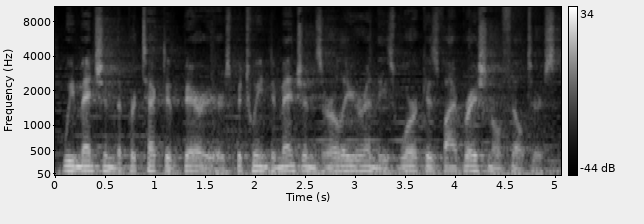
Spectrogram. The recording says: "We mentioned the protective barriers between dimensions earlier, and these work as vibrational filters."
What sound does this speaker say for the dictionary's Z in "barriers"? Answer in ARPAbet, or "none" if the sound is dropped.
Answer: Z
